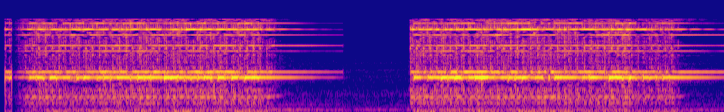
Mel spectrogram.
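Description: A telephone bell rings in two long bursts separated by a short pause, loud, with no one speaking, as a call comes in to the Radio Chouchou call-in show.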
